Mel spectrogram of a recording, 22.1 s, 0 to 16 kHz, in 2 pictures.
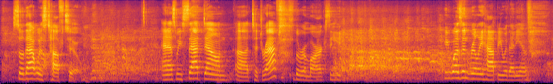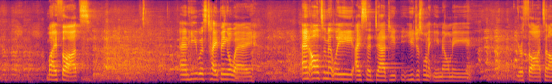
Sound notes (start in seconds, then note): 1.8 laughing; 12.7 laughing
